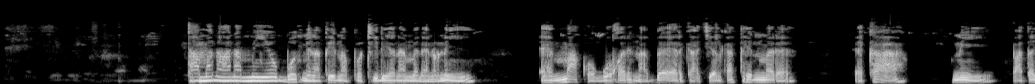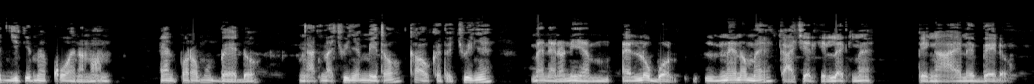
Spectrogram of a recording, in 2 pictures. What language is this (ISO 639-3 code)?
lth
